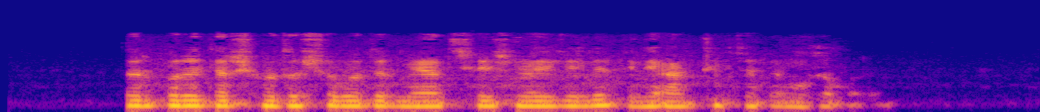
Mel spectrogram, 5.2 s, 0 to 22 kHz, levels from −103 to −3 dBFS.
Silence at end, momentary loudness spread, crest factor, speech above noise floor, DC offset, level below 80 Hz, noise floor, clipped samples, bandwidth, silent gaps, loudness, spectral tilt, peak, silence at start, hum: 0.9 s; 12 LU; 16 dB; 56 dB; under 0.1%; -54 dBFS; -78 dBFS; under 0.1%; 7.4 kHz; none; -23 LUFS; -8 dB/octave; -6 dBFS; 0.65 s; none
